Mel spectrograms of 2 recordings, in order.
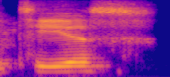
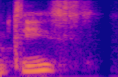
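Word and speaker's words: Theis: we really think like, my boy Tias, if that's how you say it, is going to get buckets? I mean, Daniel Tice. I think yes. Tice. I think it's Tice.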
